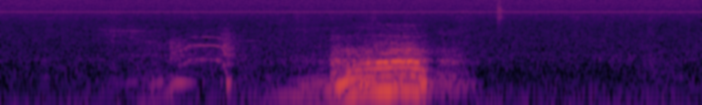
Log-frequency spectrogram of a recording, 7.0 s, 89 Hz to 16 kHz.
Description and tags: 1191 two cows
Two cows on a pasture mooing.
